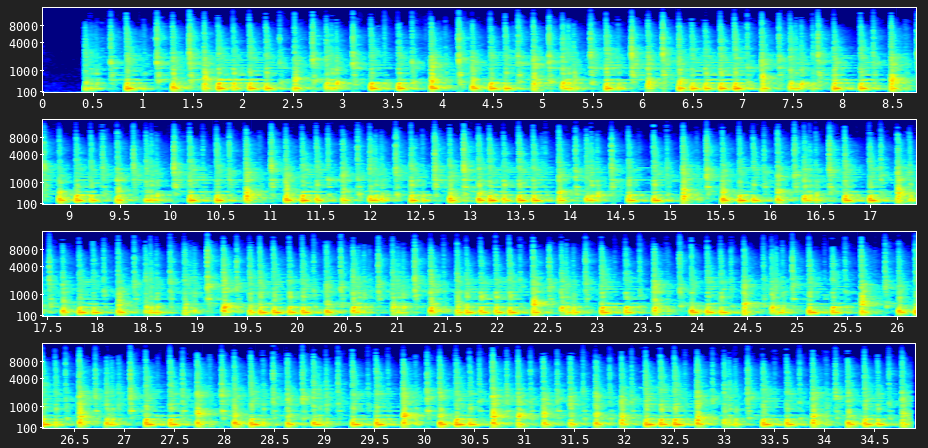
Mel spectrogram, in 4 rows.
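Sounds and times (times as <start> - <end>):
repique drum played by hand: 0.4 - 34.8.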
